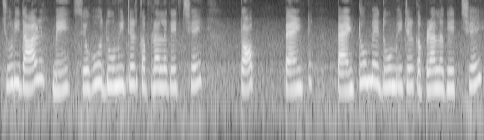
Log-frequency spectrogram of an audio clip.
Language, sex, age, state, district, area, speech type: Maithili, female, 30-45, Bihar, Madhubani, rural, spontaneous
